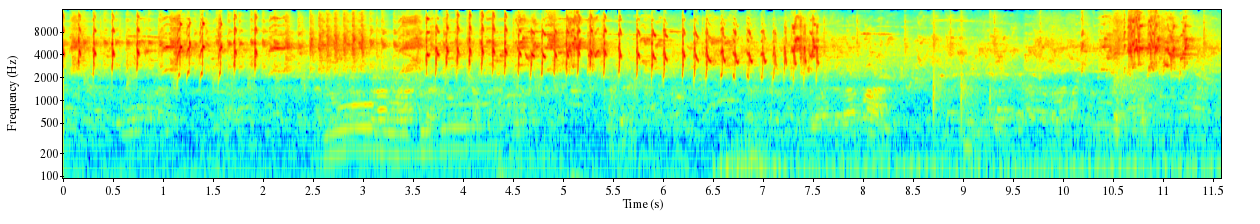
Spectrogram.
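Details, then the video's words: Konslet song from a lovebird at a contest ground in Bandung, Indonesia: long runs of fast, sharp, high-pitched pulses like a rattling chatter, broken by quieter gaps, with people talking in the background. "LOVEBIRD KONSLET CRAZY"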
